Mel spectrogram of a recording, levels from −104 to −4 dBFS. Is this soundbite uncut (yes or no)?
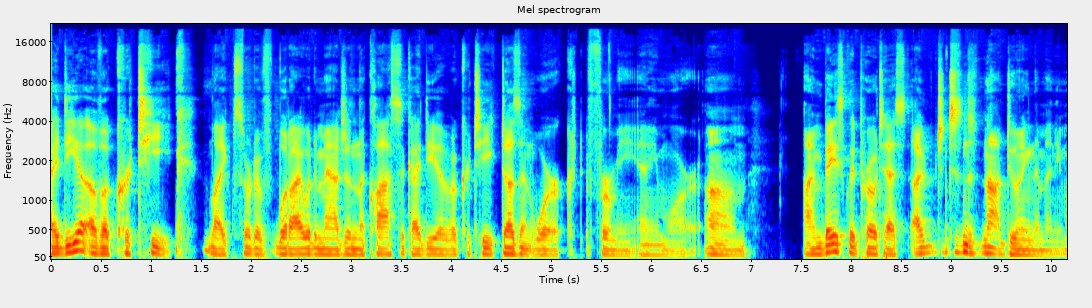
no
